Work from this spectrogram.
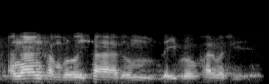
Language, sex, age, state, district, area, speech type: Manipuri, male, 30-45, Manipur, Thoubal, rural, conversation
